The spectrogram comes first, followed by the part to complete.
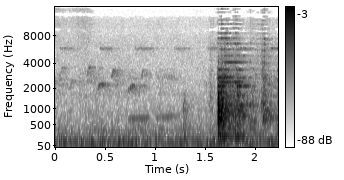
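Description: Faint metallic clinks and squeaks as a magnesium anode rod slides down through the top port into the water heater tank, followed by a short spoken word near the end.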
